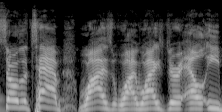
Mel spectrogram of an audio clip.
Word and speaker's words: Sur La Table: And the last word in their name is not pronounced the way it's written out. Okay? I thought it was called Sur La Table. Sur La Table.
